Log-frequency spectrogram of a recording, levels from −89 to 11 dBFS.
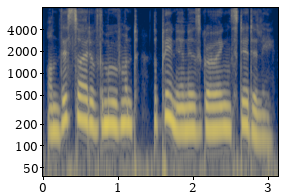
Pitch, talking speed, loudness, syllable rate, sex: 185 Hz, 190 wpm, -14 LUFS, 6.0 syllables/s, female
